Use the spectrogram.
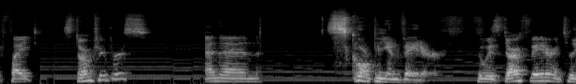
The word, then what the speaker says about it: Vader: said I am yeah vad means scorpion Vader scorpion Vader whoa oh come on what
